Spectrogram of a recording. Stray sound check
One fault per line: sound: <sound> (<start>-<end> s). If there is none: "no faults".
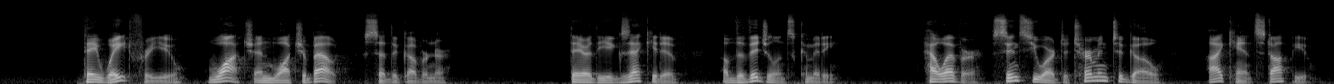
no faults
